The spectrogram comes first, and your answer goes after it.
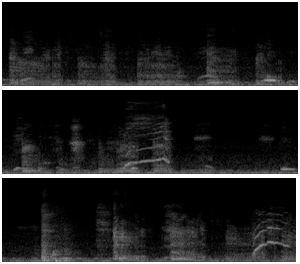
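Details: Female pet dog playing tug of war indoors, determined to win, making throaty growls and rumbling roars with a few brief rising whines, mixed with occasional human speech over a constant low hum.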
